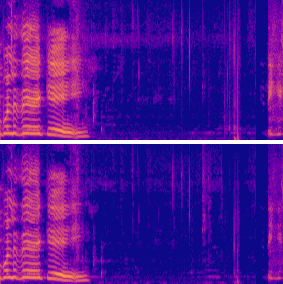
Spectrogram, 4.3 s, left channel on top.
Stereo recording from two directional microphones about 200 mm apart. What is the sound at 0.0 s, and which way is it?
Speech, 50° right (ahead or behind).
